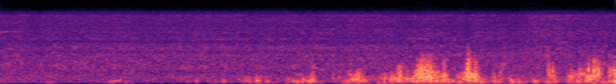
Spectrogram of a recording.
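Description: Wind buffeting the phone's microphone in irregular gusts that start about halfway through and grow stronger, over a steady rushing hiss.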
